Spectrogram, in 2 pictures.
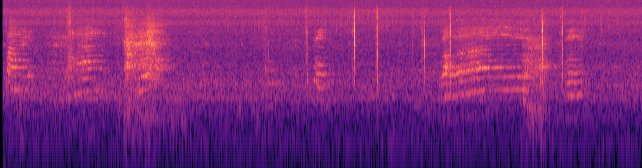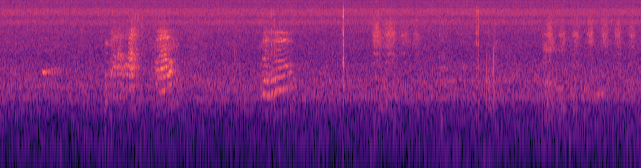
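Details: Domestic cat chasing something, giving a series of short, high, harmonic meows and chirps in bursts of two or three, with rising-falling bends, scattered across the clip alongside sharp clicks and taps.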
